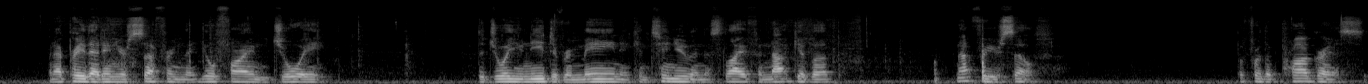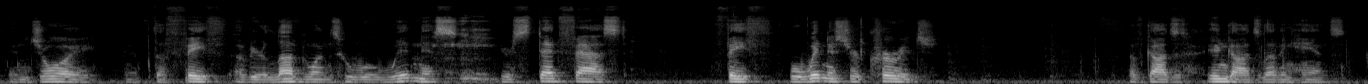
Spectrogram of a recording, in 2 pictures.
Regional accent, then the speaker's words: Hutchinson, Kansas, United States; I grew up here in the Hutch, like many of you.

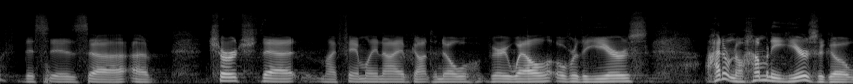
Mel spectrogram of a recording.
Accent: Jenison, Michigan, United States; As you may remember, I grew up in Jenison

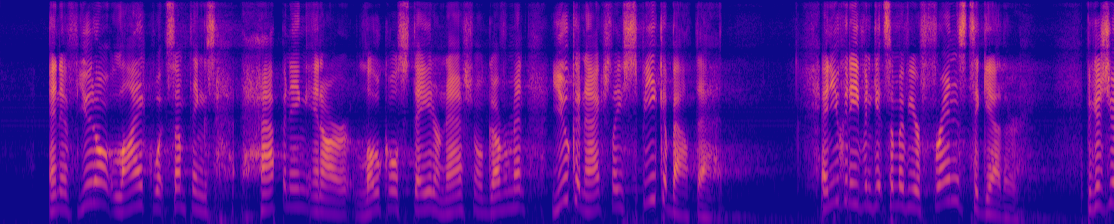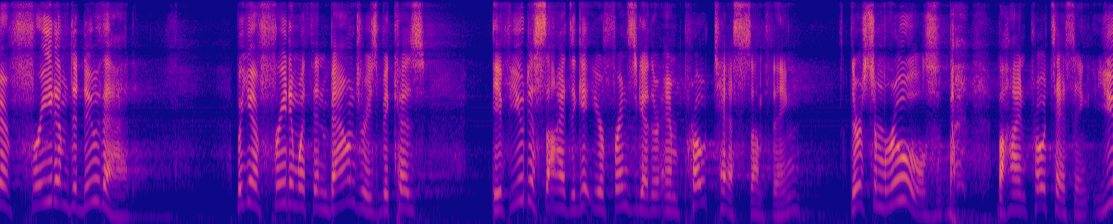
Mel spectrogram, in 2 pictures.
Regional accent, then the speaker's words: Houston, Texas, United States; And imagine if I grew up here in the Houston area and spent most of my early life on the north side of town.

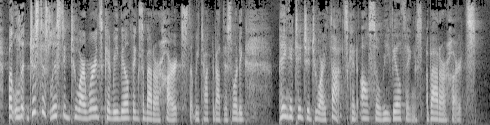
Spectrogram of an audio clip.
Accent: Portland, Oregon, United States; also born or lived in St. Paul, Minnesota; we had just moved from St. Paul, Minnesota, back to Portland, Oregon, my hometown, and we were about to join one particular church. We visited the home church, my home church that I had grown up

